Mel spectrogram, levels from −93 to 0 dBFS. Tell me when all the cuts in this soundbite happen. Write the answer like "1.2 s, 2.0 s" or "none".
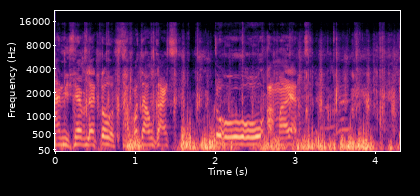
1.8 s

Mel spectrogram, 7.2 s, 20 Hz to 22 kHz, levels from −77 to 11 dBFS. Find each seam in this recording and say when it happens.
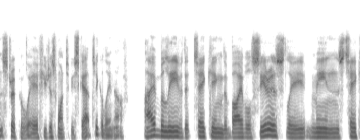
2.5 s

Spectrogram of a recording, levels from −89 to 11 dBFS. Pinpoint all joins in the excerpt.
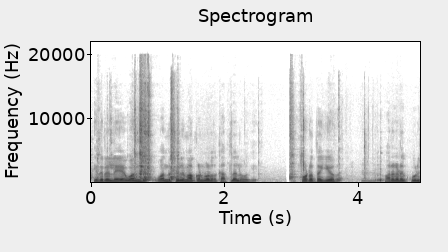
3.1 s

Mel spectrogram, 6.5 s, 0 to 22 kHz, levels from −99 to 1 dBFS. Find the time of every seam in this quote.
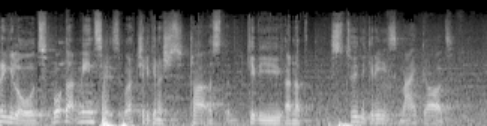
4.1 s

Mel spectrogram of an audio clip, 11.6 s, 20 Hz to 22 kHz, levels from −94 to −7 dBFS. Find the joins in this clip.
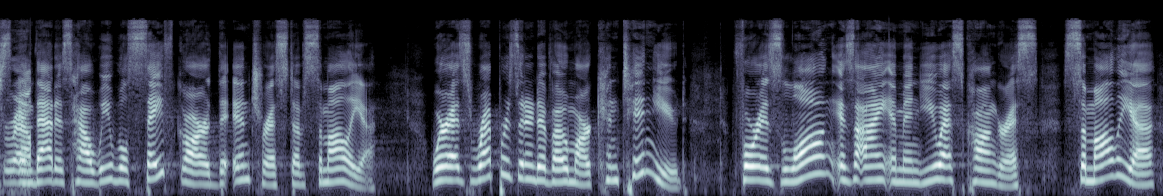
none

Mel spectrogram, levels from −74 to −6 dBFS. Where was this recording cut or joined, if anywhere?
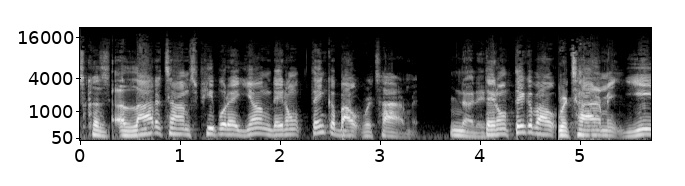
none

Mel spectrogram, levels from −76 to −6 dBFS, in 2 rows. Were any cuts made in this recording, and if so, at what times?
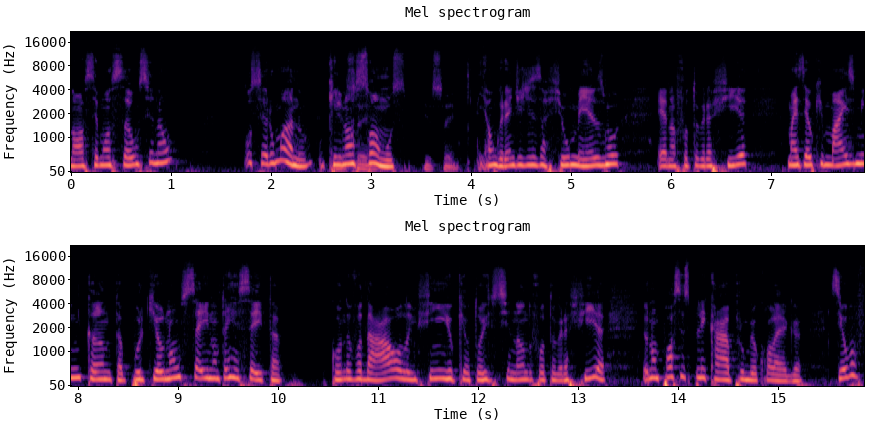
none

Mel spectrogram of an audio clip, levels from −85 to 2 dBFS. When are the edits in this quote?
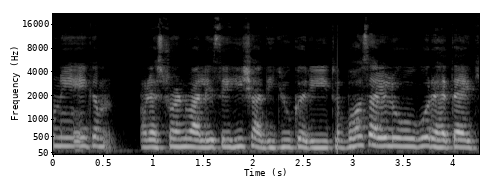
2.8 s

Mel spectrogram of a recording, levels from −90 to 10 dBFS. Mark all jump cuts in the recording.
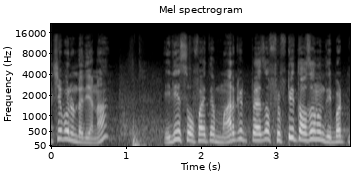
1.4 s

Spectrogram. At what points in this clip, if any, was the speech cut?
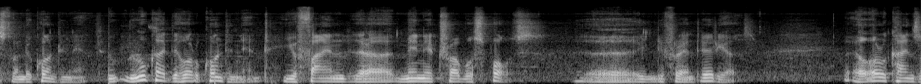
1.1 s

